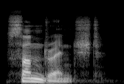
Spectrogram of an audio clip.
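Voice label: "sun-drenched", British English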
